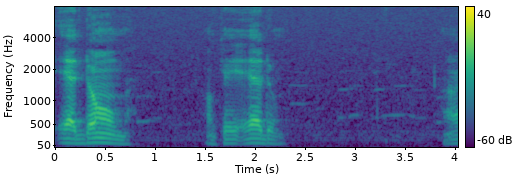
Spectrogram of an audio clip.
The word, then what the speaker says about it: Edom: Edom, excuse me, not Odom, it'd be Edom.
